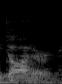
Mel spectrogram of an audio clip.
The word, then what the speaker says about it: daughter: So this one is actually a very easy word to say, daughter, rhymes with water, very easy.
